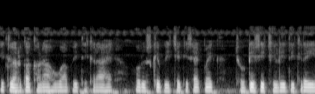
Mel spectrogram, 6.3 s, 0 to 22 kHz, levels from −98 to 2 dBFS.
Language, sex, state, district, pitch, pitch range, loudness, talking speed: Hindi, male, Gujarat, Valsad, 105 Hz, 100-110 Hz, -20 LUFS, 200 wpm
